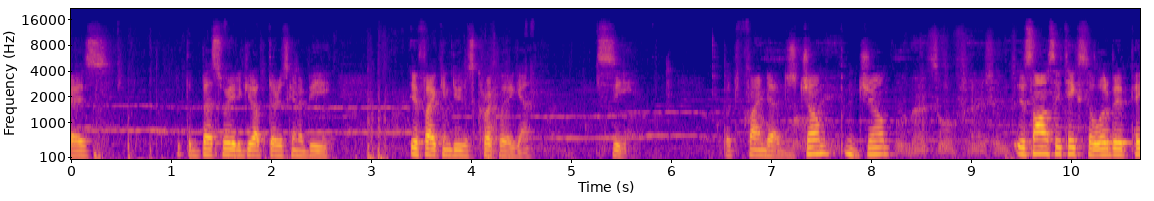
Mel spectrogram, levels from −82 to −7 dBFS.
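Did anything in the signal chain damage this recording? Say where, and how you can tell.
Yes, a brief burst of noise blips at 1.45 s is DAB burbling: weak reception let a few bit errors through, corrupting MP2 sub-band data in the codec.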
